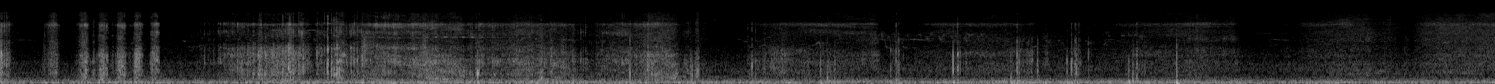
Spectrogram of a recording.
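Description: A taut grey canvas chair seat with grommets is scratched with fingernails and rubbed with fingertips. The result is a steady soft scraping and rustling over a low rumbling bed, broken by sharp, brief ticks and scratches throughout.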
